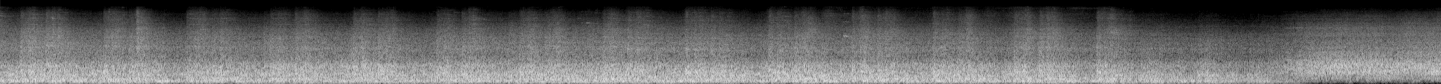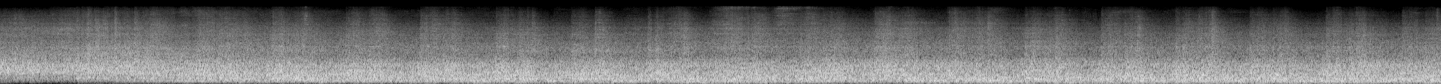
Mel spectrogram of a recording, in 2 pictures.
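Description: Freight trains passing at speed on elevated track, the wheels clattering over the rail joints in a fast, steady clickety-clack. The clatter drops away briefly about halfway through, then another freight train passes with the same joint clatter.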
